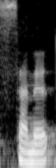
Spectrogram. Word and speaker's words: Sinnott: Eno River State Park, or Sinnott, which these days we pronounce it Senate.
